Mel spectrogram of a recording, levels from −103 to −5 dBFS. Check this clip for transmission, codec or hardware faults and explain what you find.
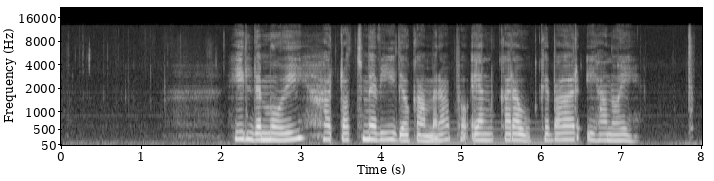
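One fault is present: mains hum. From 3.98 s to 6.43 s, just after "tatt med", a steady 50 Hz tone sits roughly 20 dB below the speech. A ground loop or nearby transformer is coupling the power line into the signal, adding a low, constant drone with a few low harmonics. On a spectrogram it shows as a flat horizontal line at 50 Hz with fainter lines at multiples above it. On the waveform it appears as a regular low-frequency ripple under the speech.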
